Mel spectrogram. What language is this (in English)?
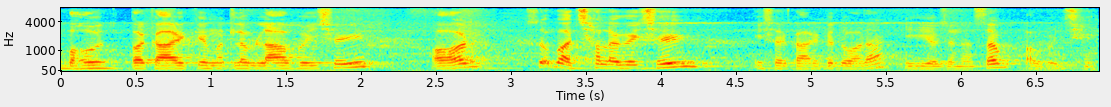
Maithili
